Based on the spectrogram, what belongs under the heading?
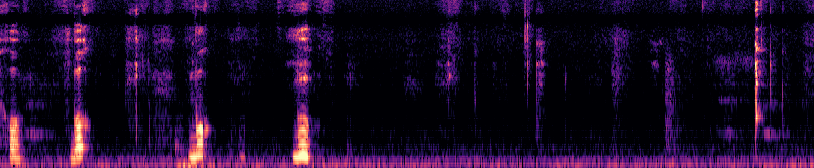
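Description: Four brief, abrupt voiced hics about a second apart, over low room hum; hiccups.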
